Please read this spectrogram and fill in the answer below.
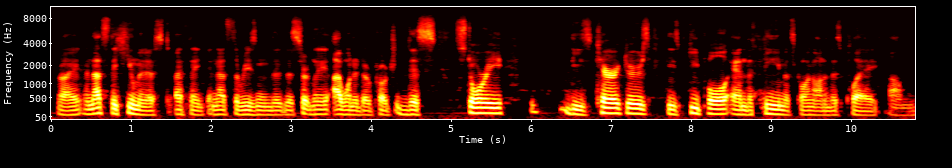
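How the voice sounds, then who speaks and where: Male, low register, close dry sound. Earnest, emphatic creative lead talking through ideas in a discussion. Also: darkish tone, dry recording. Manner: earnest, emphatic, often ends points with "right?". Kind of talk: reflective panel discussion.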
